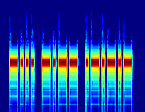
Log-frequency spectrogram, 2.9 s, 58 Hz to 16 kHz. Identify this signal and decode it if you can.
Morse code, heard as a keyed tone, about 22 wpm, 700 Hz. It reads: BY.
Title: Sentences from Top 1000 Words - Review Part 1 - 22wpm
